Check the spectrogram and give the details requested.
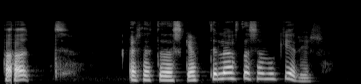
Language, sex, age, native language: Icelandic, female, 50-59, Icelandic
